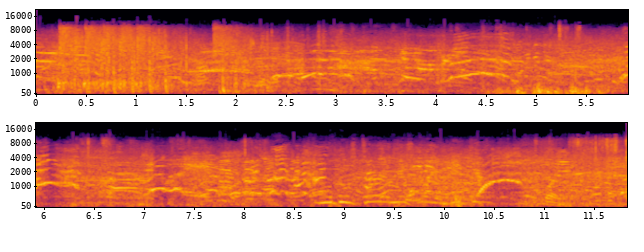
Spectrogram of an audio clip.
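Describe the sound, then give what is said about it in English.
Gunshots ring out amid a crowd: a few sharp, loud cracks cut through frantic shouting and commotion as people run. “And finally, the shots ring out.”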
